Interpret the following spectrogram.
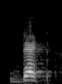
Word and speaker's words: debt: If we simply say that it means de but while speaking it is okay d. But actually the word is B E BT B is silent.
